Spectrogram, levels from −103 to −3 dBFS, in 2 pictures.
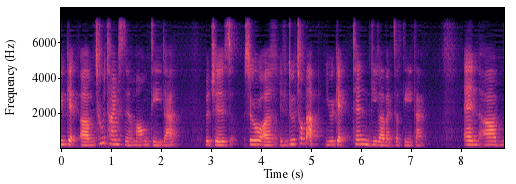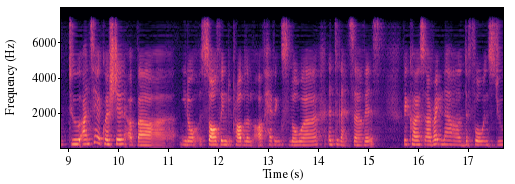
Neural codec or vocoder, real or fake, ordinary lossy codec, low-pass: codec, 16 kHz, about 1 kbps, DyCAST, with the encoder's durations; fake; none; 7.2 kHz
